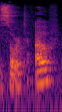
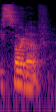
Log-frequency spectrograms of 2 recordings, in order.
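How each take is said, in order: First: The T is clear and not linked. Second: The T is linked and sounds like D. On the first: The speaker calls it wrong. "instead of saying sort of" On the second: The speaker calls it right. "When we link it with of, ... it would be sort of"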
